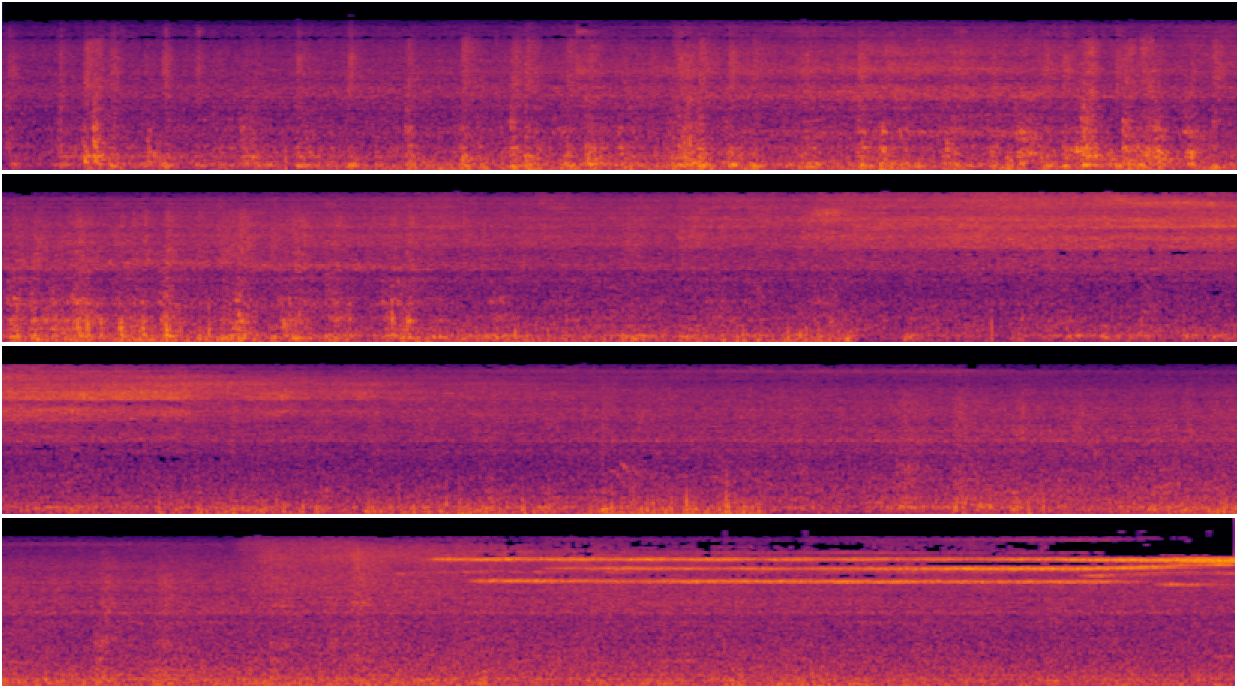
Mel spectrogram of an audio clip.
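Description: Nightjet sleeper train rolling slowly into a terminus station, with a steady rumble of wheels on the rails and quick clattering clicks over the points in the first part. Near the end a high, steady squeal sets in as the train slows toward its stop.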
